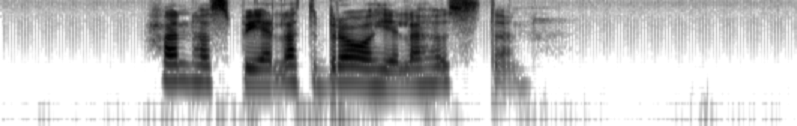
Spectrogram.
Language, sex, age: Swedish, female, 26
